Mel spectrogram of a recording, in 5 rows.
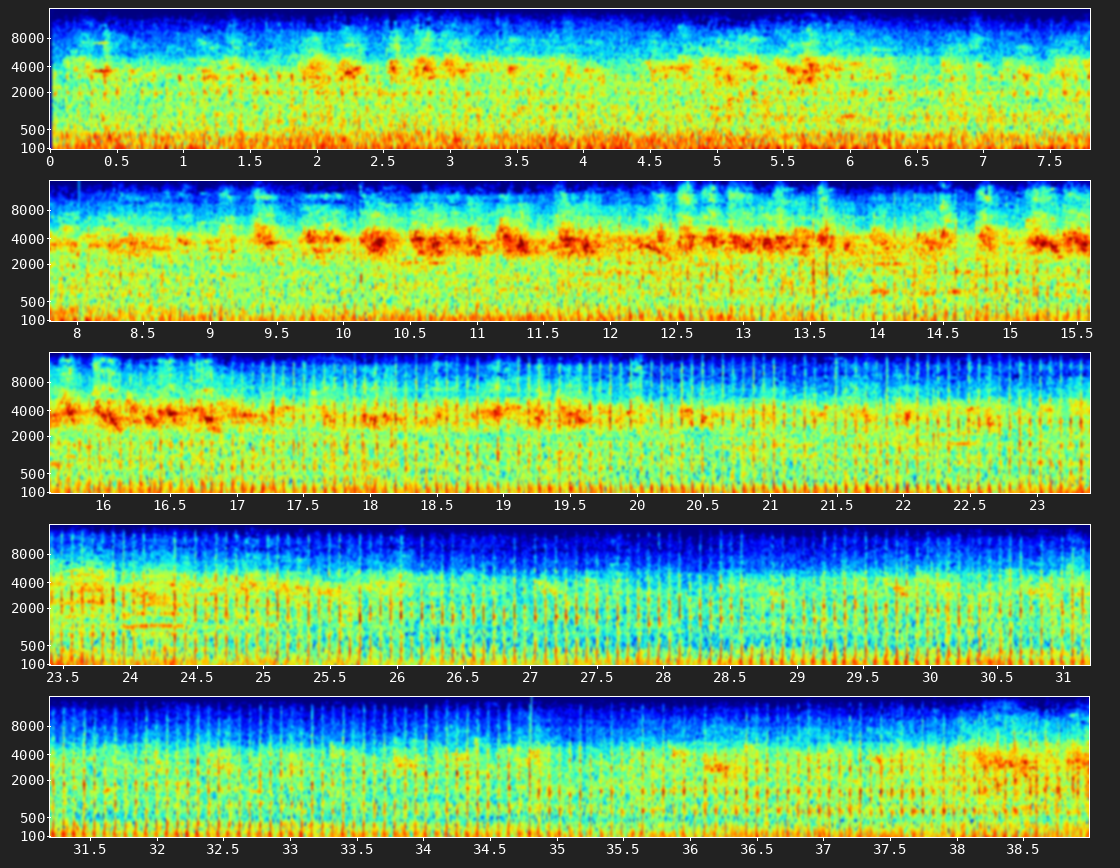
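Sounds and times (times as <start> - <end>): boat diesel engines droning: 0.0 - 38.9.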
